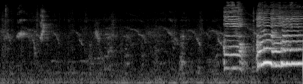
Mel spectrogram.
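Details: Balenggek chicken, a beginner rooster of a breed native to Solok, West Sumatra, crowing: after a quiet stretch with faint chirps, a loud, rich, harmonic crow bursts in for the final second, rising in strength.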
